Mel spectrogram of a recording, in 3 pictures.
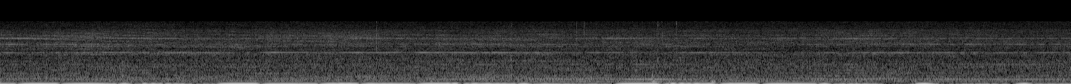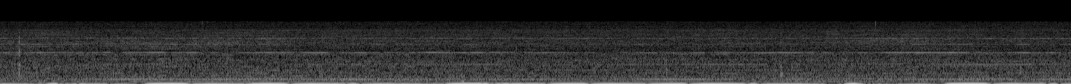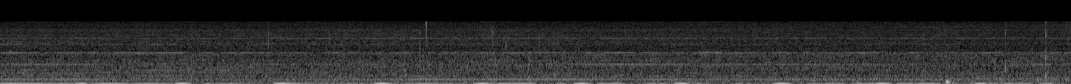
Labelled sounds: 27.1	32.1	vessel noise, 0 to 8.0 kHz

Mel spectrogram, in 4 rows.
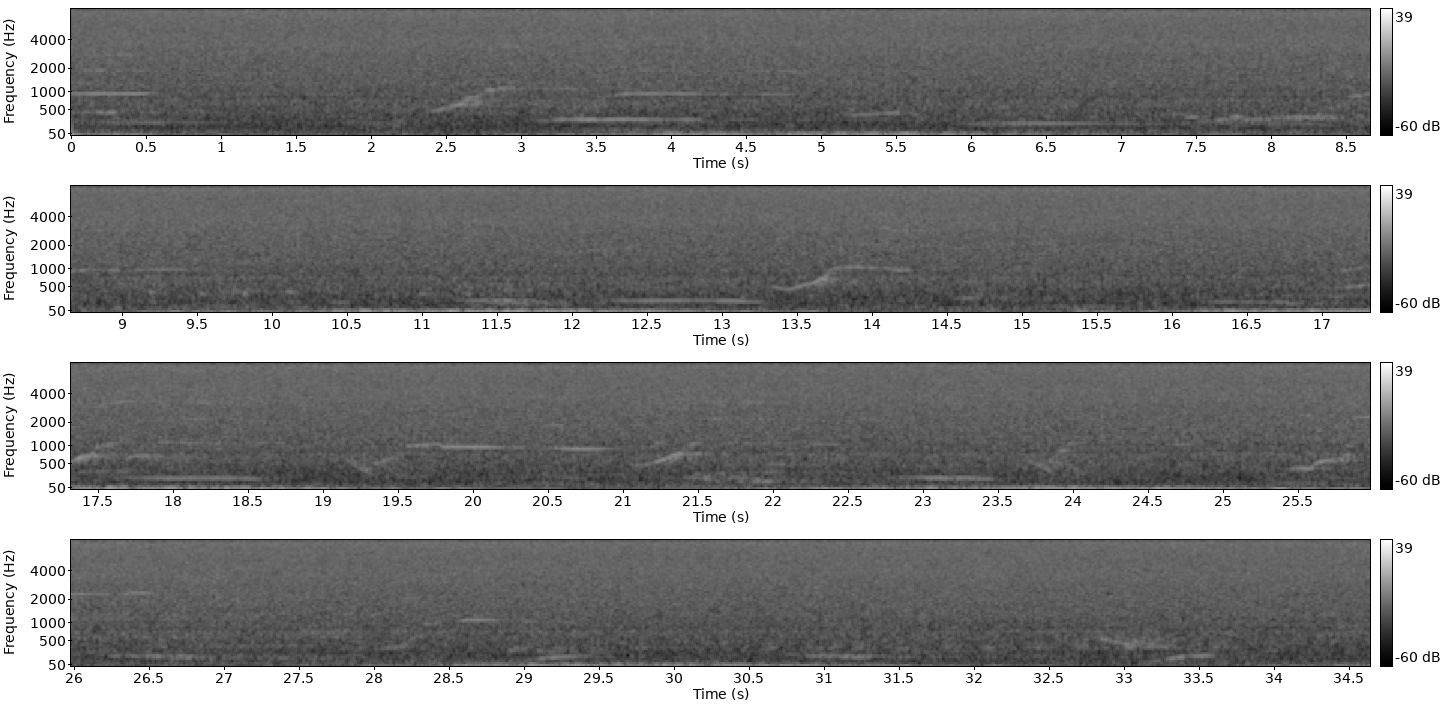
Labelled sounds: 2.8	4.2	humpback whale, 0.86 to 1.2 kHz
8.5	9.4	humpback whale, 0.80 to 1.1 kHz
13.7	14.1	humpback whale, 0.80 to 1.1 kHz
19.5	20.9	humpback whale, 0.83 to 1.1 kHz
25.9	26.2	humpback whale, 2.2 to 2.4 kHz
28.5	28.8	humpback whale, 1.0 to 1.2 kHz

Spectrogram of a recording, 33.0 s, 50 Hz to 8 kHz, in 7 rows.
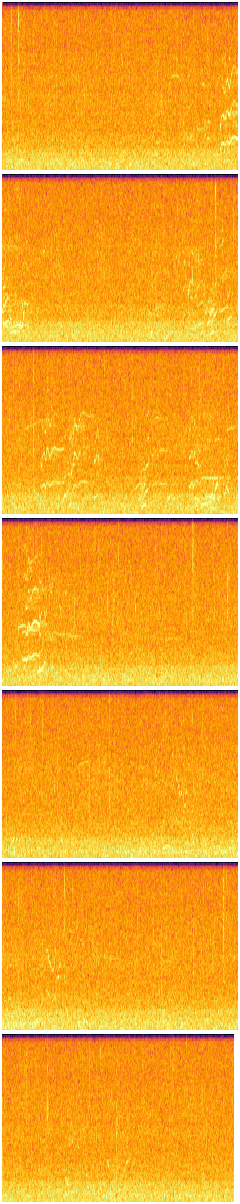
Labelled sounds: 4.3	5.3	killer whale, offshore, 0.78 to 5.0 kHz
9.9	11.3	killer whale, offshore, 1.2 to 4.9 kHz
12.5	12.8	killer whale, offshore, 3.0 to 3.1 kHz
13.1	13.8	killer whale, offshore, 1.3 to 1.9 kHz
14.5	15.4	killer whale, offshore, 1.2 to 3.2 kHz
20.4	20.7	killer whale, offshore, 4.4 to 4.7 kHz

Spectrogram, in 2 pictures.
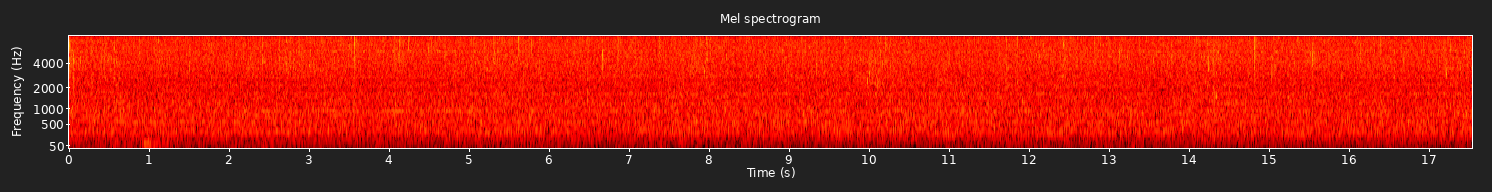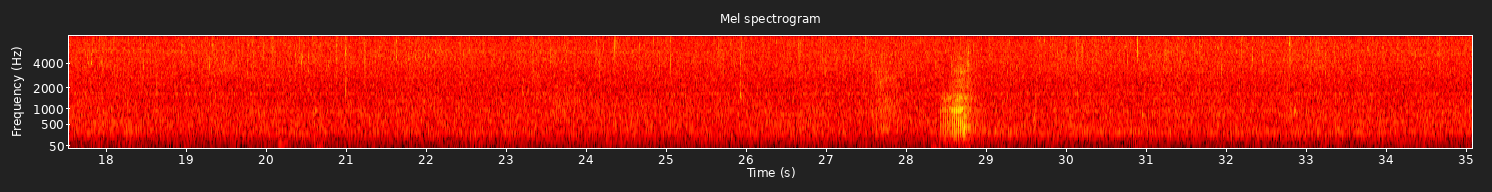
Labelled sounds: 28.4	28.8	croaking sound likely from a nearby submerged object, 0.91 to 1.6 kHz

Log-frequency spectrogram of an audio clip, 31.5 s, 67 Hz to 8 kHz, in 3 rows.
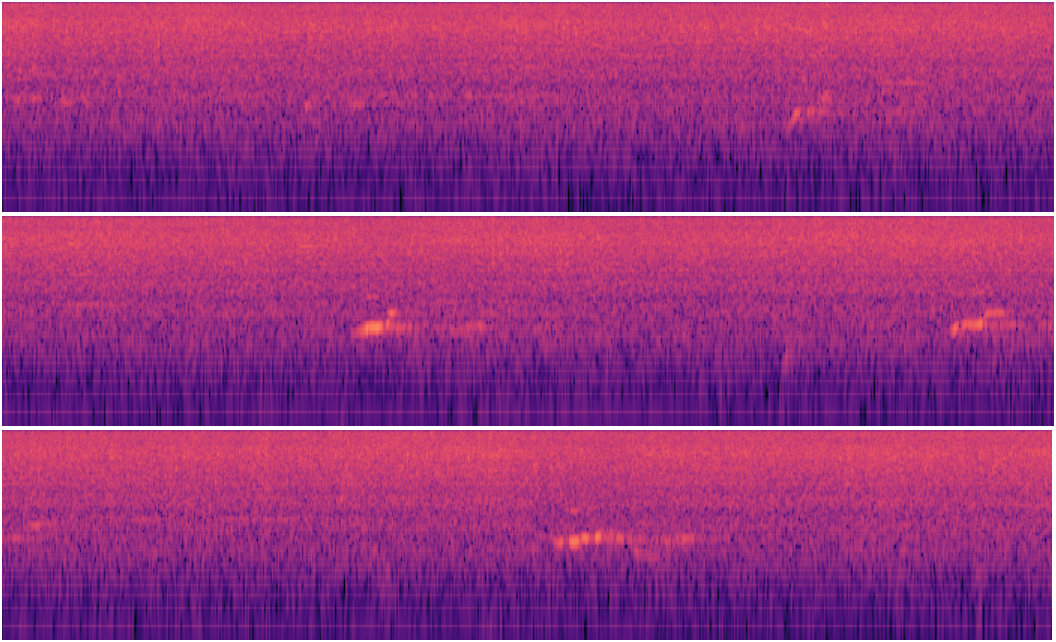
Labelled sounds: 8.8	9.2	humpback whale, 1.2 to 1.3 kHz
20.3	20.6	humpback whale, 0.78 to 0.94 kHz

